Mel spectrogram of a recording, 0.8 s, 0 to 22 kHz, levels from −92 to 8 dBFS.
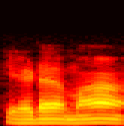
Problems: constant background noise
